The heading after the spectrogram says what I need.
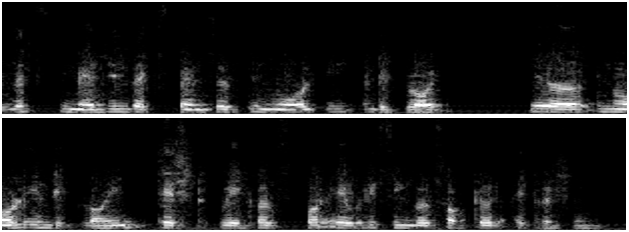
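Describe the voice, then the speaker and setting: A woman presenting an explanatory tutorial in a halting way, often repeating words and phrases as she goes. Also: medium pitch, a little mellow, highs cut off. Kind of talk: explanatory screen-share tutorial.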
